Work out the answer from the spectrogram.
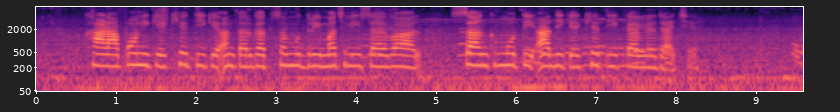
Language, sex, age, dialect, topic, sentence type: Maithili, female, 25-30, Angika, agriculture, statement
